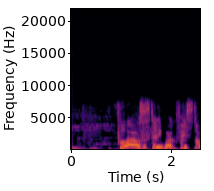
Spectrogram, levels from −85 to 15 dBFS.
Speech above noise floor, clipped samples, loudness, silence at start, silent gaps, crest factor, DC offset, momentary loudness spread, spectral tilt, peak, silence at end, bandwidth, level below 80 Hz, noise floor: 28 dB; under 0.1%; -26 LUFS; 0.05 s; none; 14 dB; under 0.1%; 10 LU; -4 dB/octave; -14 dBFS; 0 s; 8.2 kHz; -70 dBFS; -53 dBFS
